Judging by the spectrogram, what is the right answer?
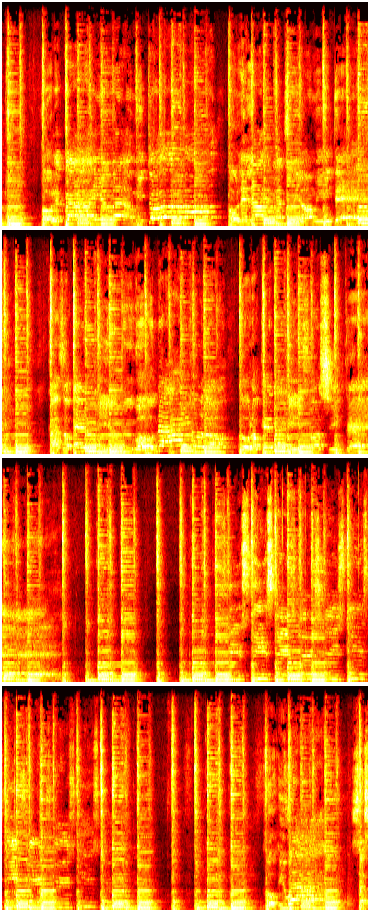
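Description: Acoustic guitar strummed in a steady rhythm, with a singer's voice over it.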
